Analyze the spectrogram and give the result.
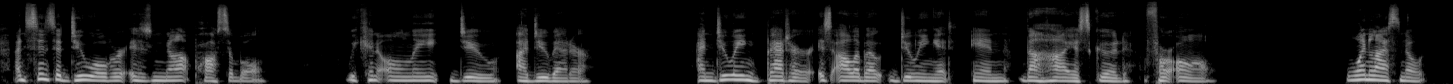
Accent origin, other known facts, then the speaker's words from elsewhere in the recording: Canada; I am Canadian.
